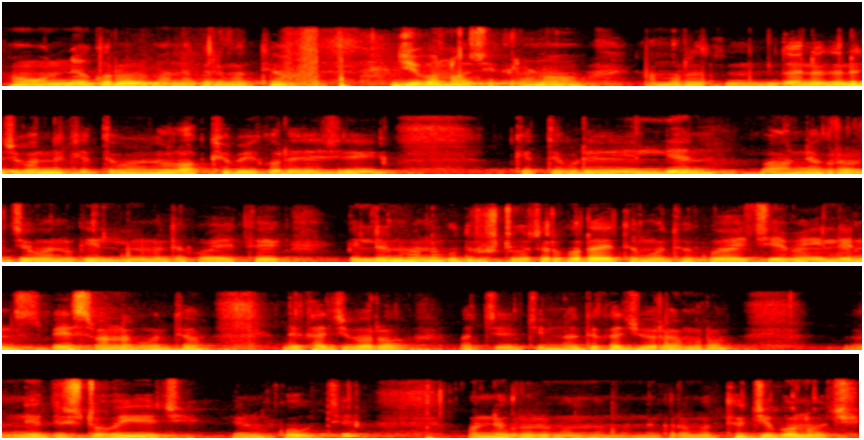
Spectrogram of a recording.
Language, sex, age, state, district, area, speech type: Odia, female, 18-30, Odisha, Jagatsinghpur, rural, spontaneous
